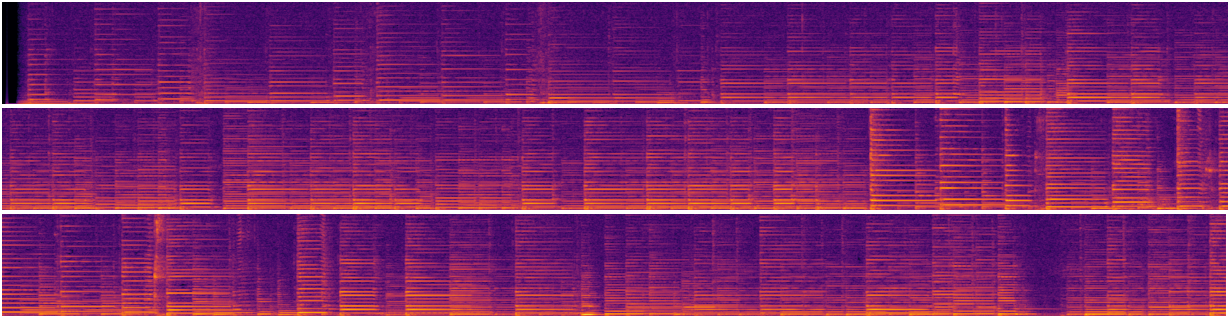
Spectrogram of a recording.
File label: Acoustic Guitar Ramble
